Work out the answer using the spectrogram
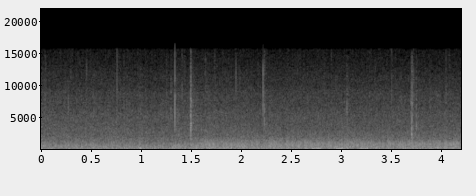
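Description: Steady rain falling on wet paving stones and garden plants, an even hiss with a few sharp ticks scattered through it.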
